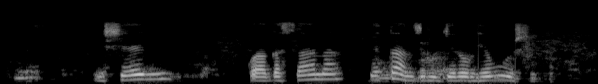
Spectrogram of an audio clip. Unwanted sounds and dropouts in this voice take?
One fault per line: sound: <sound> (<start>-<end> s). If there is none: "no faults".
no faults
